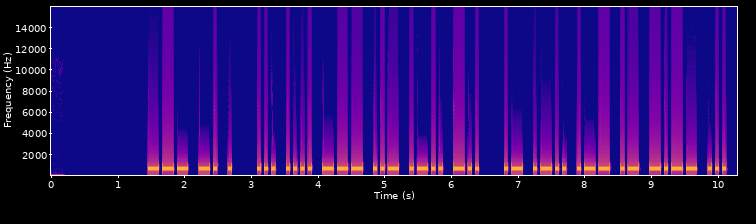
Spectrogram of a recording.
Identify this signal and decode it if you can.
Morse code, heard as a keyed tone, about 22 wpm, 700 Hz. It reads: ONE SHOULD ALWAYS
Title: Sentences from Top 1000 Words - Review Part 3 - 22wpm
